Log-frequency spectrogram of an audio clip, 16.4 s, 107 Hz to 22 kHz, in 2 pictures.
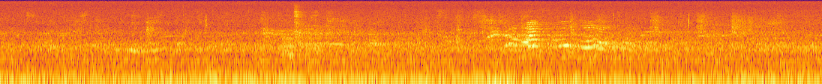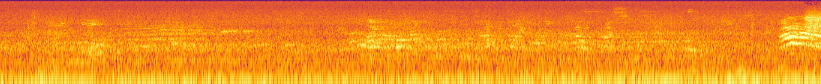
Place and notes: Bruno-Apitz-Straße, Berlin Buch, Deutschland - residential area, Sunday evening ambience
Berlin Buch, residential area (Plattenbau), inner yard, domestic sounds, some magpies, dogs, kids playing, Sunday early evening ambience in late Summer
(Sony PCM D50, Primo EM272)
